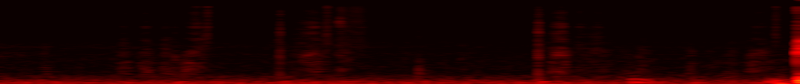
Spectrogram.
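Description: Pen stylus scratching faintly on a drawing tablet as a letter is hand-written, with a few light scattered ticks.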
